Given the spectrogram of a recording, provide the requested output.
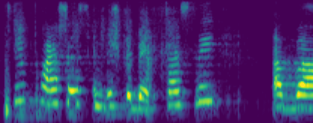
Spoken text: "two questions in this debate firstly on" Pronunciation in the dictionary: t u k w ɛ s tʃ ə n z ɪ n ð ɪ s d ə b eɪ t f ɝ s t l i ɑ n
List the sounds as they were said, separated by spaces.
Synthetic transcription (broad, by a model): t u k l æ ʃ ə z ɪ n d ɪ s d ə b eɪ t f ɝ s t l i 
